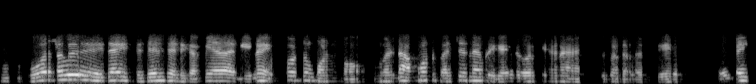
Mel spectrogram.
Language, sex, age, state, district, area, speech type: Tamil, male, 18-30, Tamil Nadu, Perambalur, rural, conversation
